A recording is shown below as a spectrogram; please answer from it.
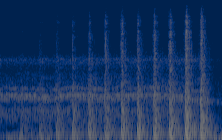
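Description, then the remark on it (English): Early in the morning, a man knocks around ten times on a cabin door in a steady, even rhythm, each knock a little louder than the last, over a faint constant hum with no voices. “When there was no reply to his knock on the door, he lifted the latch.”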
